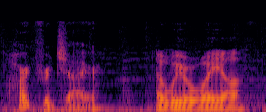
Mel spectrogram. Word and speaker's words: Hertfordshire: Hertfordshire is pronounced Hartfordshire. Oh, we were way off. I admit it, it isn't spelled H-A-R-T, but then that is just the English language for you.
